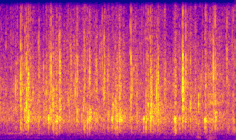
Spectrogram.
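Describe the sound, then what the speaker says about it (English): A crowd at an agricultural innovation challenge stage event applauds the judges, a dense, steady wash of many hands clapping at once, fairly even in loudness throughout and with no one speaking over it. "Let's give them a round of applause as well."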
